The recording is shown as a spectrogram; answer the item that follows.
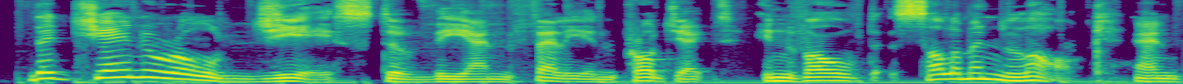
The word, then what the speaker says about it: Anphelion: Some people like to call it the Anphelion Project, but I think if it was pronounced like that, it would be spelt with an F.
